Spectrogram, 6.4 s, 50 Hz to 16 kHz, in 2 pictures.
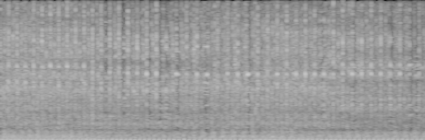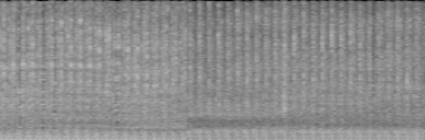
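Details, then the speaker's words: Allis-Chalmers HD6 track loader diesel, revived after sitting about 50 years, idling evenly at a quick regular beat with no misses; the muffler is worn, the fuel leak is fixed, coolant is low and the gauge reads zero oil pressure. Normal idle. "listen to that baby purr I think our muffler has seen better days"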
